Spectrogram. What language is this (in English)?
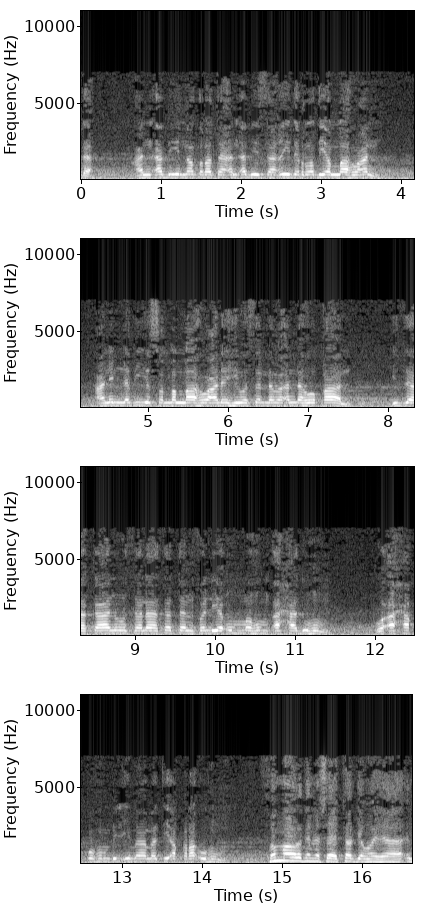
Arabic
